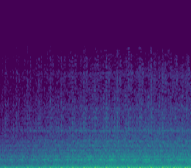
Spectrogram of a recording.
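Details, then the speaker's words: Turbocharged EK at rough idle with an uneven, lumpy exhaust pulse. One cylinder is dead from a clogged injector, confirmed because unplugging that injector changes nothing while unplugging each of the others makes it worse. "that's because one of the injectors is clogged on this thing um when curly was over here the other day he helped me diagnose that"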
